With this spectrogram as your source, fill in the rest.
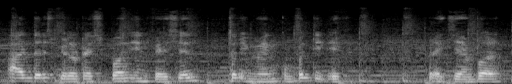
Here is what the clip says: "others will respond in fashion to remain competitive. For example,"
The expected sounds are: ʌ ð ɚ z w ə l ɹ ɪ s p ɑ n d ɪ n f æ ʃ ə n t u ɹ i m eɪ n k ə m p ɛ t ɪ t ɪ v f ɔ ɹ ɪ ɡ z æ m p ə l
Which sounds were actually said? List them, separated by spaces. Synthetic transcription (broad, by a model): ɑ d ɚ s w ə l ɹ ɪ s p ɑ n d ɪ n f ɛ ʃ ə n t u ɹ i m eɪ n k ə m p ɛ t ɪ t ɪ f f ɔ ɹ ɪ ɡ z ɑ m p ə l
